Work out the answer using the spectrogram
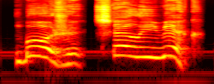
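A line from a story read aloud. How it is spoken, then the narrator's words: Wistful sigh. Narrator (Russian): Тоскливо вздохнул Василий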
